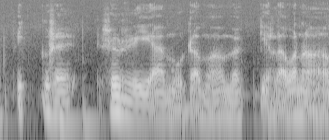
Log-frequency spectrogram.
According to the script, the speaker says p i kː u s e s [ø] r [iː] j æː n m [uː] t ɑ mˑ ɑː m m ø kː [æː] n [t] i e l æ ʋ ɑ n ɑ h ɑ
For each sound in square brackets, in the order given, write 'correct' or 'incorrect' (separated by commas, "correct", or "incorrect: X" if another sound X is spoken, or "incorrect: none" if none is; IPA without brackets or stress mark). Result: incorrect: y, incorrect: i, correct, incorrect: iː, incorrect: s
